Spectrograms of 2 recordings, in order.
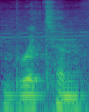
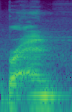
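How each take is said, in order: First: The T is clearly pronounced in the middle. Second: The T is dropped, replaced by an H-like breath.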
